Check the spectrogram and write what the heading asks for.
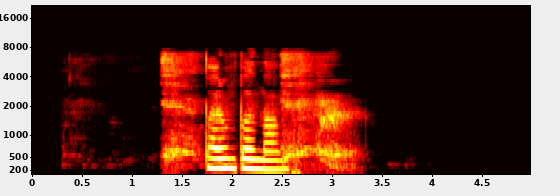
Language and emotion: Russian, neutral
